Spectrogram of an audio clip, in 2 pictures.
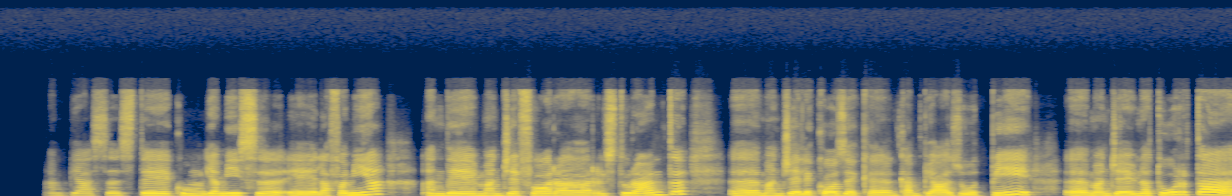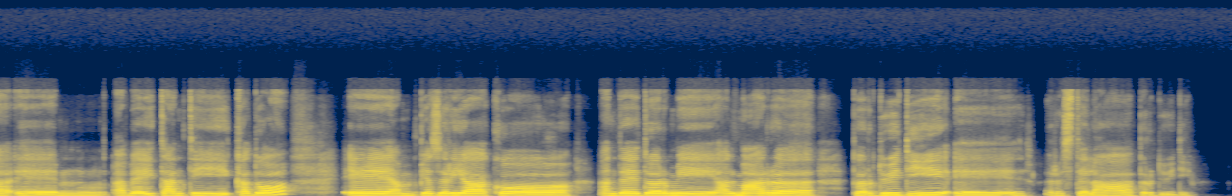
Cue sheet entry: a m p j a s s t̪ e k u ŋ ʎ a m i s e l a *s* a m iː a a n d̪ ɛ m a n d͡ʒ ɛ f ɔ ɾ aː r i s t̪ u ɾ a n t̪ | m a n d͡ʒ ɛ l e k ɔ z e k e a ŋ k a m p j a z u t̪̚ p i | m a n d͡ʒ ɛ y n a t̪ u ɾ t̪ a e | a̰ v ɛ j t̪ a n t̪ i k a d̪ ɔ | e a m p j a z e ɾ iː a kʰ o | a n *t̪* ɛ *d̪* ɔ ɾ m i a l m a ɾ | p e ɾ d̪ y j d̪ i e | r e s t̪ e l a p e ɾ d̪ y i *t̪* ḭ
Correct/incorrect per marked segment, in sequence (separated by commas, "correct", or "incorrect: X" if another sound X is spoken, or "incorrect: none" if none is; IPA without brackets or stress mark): incorrect: f, incorrect: d̪, correct, incorrect: d̪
